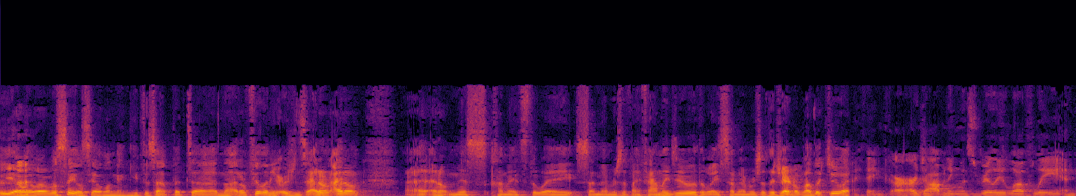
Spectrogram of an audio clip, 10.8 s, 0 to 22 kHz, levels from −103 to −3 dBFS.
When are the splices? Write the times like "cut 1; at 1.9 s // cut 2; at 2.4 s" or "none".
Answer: cut 1; at 8.5 s // cut 2; at 9.8 s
